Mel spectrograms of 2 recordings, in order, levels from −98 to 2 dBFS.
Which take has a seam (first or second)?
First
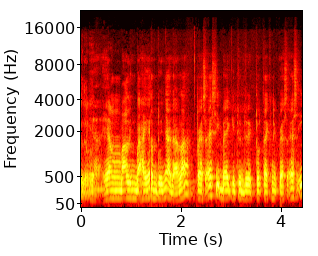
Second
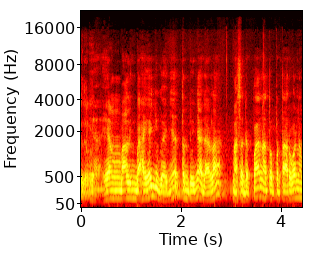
first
